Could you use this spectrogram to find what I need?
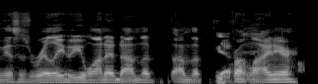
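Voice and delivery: words spoken through acted laughter. Imagining the second-team broadcaster's reaction: imitating Greg Olsen laughing. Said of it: "I'm just laughing, going".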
